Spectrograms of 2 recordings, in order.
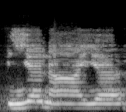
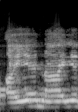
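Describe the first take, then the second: First: यनाय slowly as ya-naa-ya; correct ya start. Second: अयनाय starting with a separate "a"; mistaken initial a. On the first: Teacher correcting the word, slow drawn-out demo. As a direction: open यनाय on y and stretch it. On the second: Teacher quoting the wrong form, quicker "a-yanaaya" demo. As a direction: add an a before the y in अयनाय. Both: Shown as a demonstration. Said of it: "अयनाय नहीं बोलेंगे".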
